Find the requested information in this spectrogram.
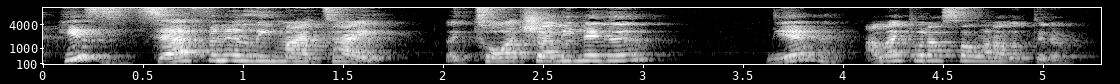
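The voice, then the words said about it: East Coast accent. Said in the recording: “Why do you sound like you belong on the Long Island Railroad? ... an East Coast accent. ... Sound like you in a Spike Lee movie.”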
